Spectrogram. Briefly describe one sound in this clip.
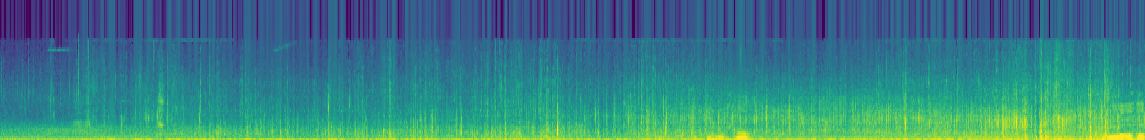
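Bicycle tyres crunch and rattle over gravel.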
